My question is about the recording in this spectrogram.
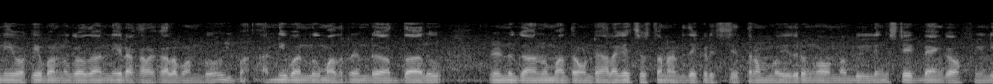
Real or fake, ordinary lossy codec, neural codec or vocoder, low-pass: real; MP3, 48 kbps; none; 7.2 kHz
